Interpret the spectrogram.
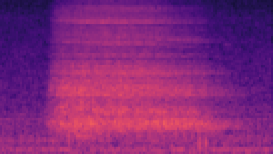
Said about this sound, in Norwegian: Endnu en ny indånding. Hold vejret et øjeblik og pust ud af munden.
